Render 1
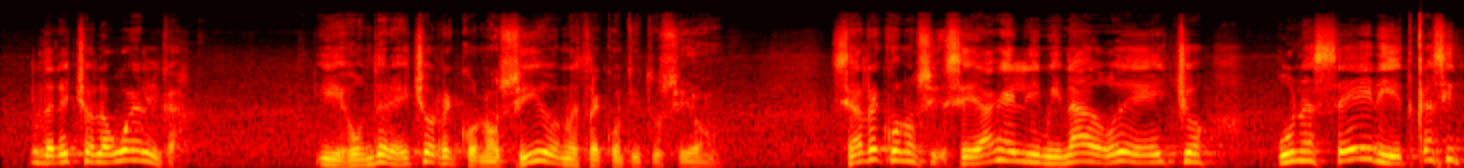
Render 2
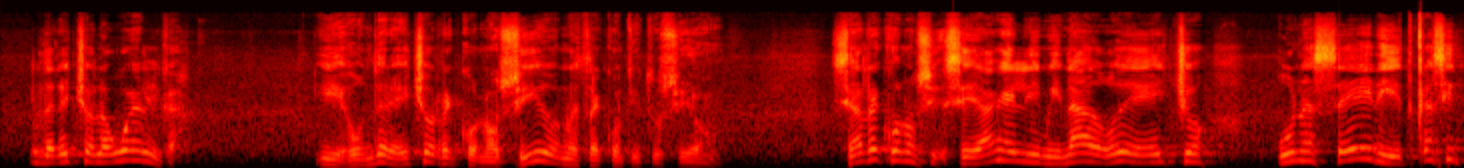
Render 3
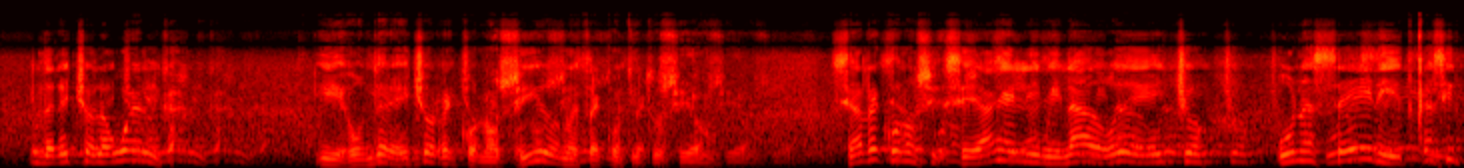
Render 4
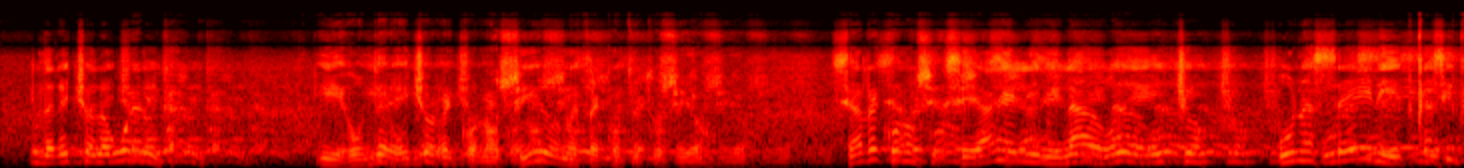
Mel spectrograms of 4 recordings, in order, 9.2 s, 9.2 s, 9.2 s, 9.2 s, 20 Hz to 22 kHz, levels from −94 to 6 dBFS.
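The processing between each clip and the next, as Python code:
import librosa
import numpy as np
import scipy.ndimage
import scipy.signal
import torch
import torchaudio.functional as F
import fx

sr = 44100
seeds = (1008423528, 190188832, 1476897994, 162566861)

y1 = np.diff(x, prepend=0.0)
y1 = y1 * 10.0 ** (6.0 / 20.0)
y2 = scipy.signal.savgol_filter(y1, 15, 4, mode='constant')
y2 = fx.echo_feedback(y2, sr, ms=288, feedback_pct=31, wet_db=-12)
y2 = fx.band_squash(y2, sr, depth_pct=40)
y2 = y2 * 10.0 ** (-2.5 / 20.0)
y3 = fx.echo_feedback(y2, sr, ms=267, feedback_pct=54, wet_db=-8.5)
y3 = y3 * 10.0 ** (3.0 / 20.0)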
